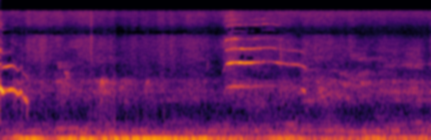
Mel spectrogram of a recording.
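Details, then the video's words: Kittens playing with their mother cat: a deep, steady rumble dominates throughout, with a short high squeak at the start and a thin, high-pitched kitten meow partway through. "Kittens Playing And Meowing With Mother"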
